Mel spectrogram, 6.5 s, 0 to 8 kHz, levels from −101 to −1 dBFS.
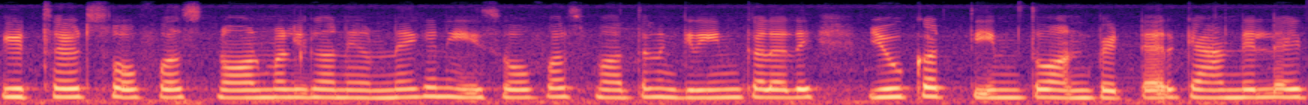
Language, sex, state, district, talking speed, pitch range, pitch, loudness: Telugu, female, Andhra Pradesh, Sri Satya Sai, 175 wpm, 220-235 Hz, 230 Hz, -15 LUFS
